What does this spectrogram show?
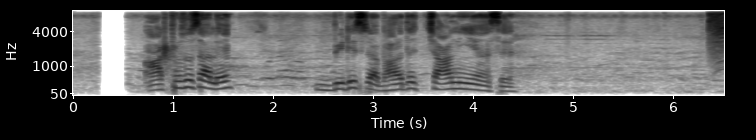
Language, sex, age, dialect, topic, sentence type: Bengali, male, 18-24, Standard Colloquial, agriculture, statement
